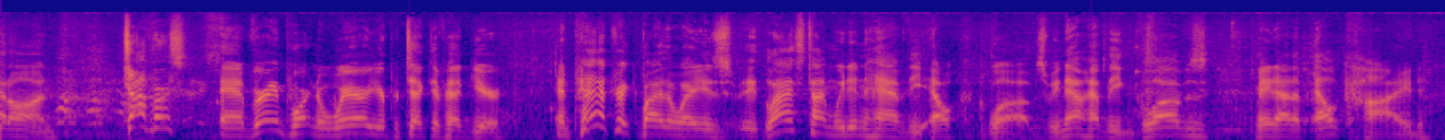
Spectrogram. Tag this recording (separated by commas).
Speech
